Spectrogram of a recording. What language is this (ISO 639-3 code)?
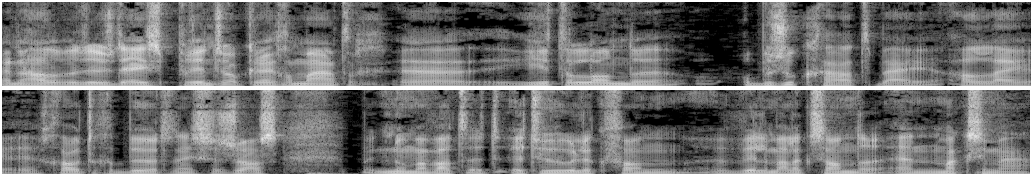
nld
